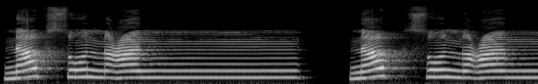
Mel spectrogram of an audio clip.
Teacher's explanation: नून की आवाज को जाहिर करेंगे और जल्दी पढ़कर निकल जाएंगे, यहाँ पर रुकावट नहीं करनी। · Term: इजहार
